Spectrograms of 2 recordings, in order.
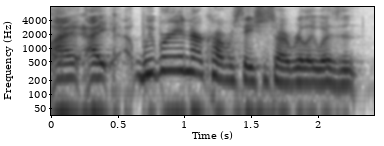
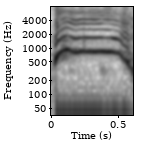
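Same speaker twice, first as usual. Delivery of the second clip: a piercing high mock shriek; retold scream; 3 dB louder than usual. Woman retelling the fly bite to her friend, shrieks high. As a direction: shriek as if the fly just bit. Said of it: "And I'm like".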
